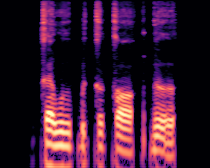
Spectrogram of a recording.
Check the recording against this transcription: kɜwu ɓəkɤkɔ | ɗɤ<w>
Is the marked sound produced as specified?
no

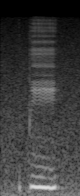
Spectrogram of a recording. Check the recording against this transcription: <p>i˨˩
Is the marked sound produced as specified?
yes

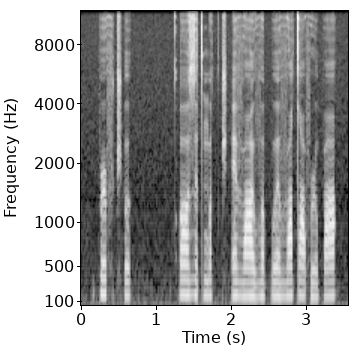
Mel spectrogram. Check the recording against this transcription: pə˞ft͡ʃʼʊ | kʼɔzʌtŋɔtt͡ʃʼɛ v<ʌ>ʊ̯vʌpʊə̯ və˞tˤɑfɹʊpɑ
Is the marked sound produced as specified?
no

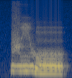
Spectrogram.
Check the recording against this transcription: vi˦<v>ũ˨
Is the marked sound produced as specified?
no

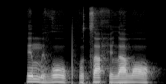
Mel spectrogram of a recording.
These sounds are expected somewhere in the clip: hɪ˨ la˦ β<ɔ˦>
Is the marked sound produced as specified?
no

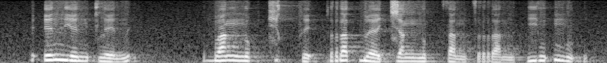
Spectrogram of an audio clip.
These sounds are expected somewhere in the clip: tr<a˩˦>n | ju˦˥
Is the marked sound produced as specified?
no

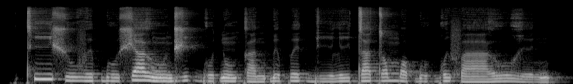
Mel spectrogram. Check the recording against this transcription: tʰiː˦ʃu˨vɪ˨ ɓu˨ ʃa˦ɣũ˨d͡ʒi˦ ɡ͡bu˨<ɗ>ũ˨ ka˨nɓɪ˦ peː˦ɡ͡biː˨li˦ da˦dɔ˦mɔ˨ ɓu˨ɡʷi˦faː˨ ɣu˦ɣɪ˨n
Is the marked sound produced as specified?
yes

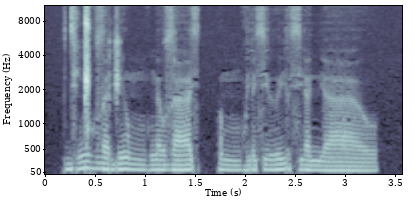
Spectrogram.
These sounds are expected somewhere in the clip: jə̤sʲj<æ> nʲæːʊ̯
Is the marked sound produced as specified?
yes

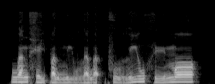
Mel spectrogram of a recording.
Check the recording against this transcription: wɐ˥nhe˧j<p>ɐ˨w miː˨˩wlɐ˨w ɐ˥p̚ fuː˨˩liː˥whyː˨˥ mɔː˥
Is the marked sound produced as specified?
yes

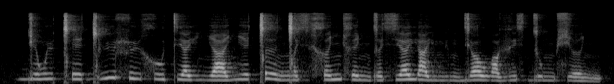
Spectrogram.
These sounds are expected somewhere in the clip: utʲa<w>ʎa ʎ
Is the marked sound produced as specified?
no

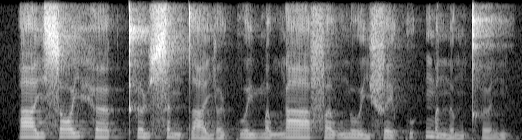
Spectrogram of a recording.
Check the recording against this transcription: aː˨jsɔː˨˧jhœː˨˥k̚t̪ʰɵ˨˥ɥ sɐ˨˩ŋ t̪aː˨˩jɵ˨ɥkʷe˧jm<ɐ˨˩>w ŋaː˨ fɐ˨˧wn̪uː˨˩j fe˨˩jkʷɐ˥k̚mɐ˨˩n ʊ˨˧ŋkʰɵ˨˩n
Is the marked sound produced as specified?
no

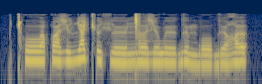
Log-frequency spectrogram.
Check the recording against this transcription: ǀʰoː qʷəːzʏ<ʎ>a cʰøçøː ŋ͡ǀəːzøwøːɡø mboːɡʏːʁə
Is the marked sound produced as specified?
yes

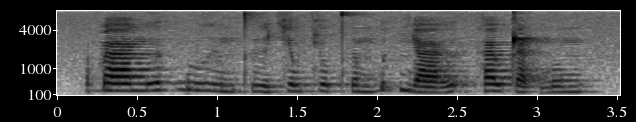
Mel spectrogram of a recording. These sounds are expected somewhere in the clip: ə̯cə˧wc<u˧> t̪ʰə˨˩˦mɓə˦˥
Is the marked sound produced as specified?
no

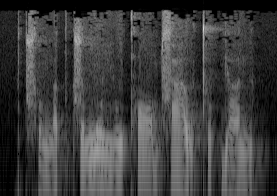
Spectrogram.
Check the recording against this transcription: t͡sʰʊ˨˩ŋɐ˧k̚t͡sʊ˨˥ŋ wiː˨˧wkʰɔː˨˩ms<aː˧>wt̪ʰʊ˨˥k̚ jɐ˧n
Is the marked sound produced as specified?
no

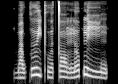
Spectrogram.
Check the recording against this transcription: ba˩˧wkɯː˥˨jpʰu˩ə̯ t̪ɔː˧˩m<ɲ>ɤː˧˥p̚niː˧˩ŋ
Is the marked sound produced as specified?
no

